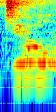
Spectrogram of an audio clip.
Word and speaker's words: joule: And its joule is spelled like that to honor somebody. It's not jewel like jewelry.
